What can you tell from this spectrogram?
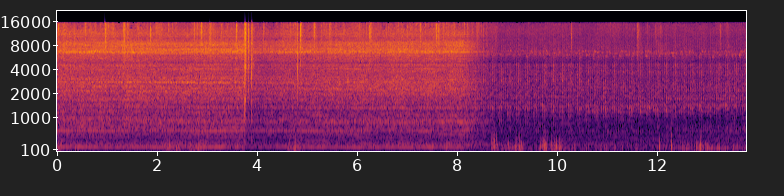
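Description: Vehicle front-bumper winch running under load, a steady whine, hauling a cut tree along the ground by its cable; it stops abruptly about eight seconds in. Quieter irregular knocks and rustling follow.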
